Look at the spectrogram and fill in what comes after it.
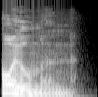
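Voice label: "oilman", British English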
